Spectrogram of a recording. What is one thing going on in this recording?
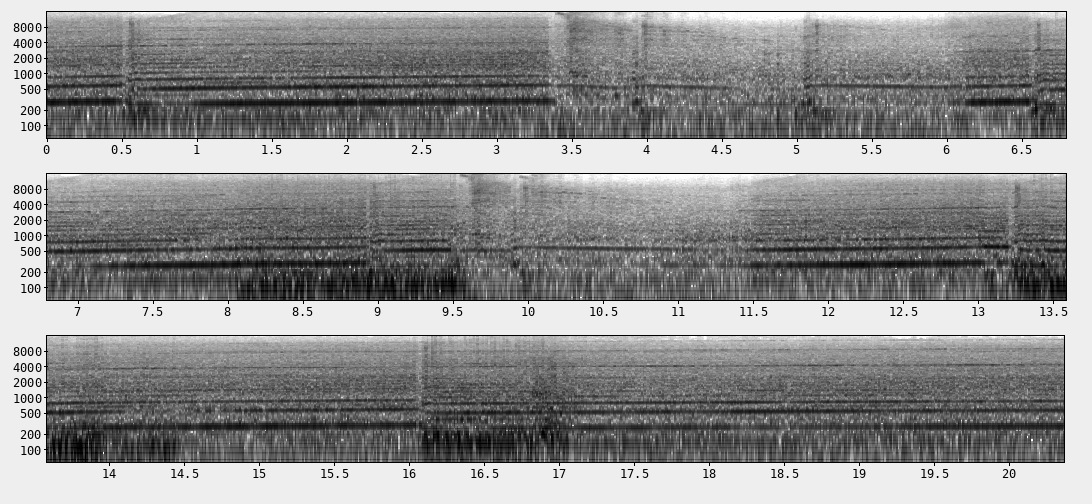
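A racing car engine whines at high revs, rising in pitch and dropping sharply with each gear change.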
